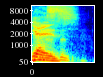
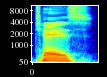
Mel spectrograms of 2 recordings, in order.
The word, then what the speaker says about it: Taix: T-A-I-X, the restaurant. – That's Tez. – Tez? Been there since 1962. – Wait, say it again. – Tez. T-A-I-X. French place.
